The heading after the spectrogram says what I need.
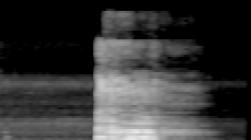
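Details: A single loud, harsh cough after a moment of quiet; cough.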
